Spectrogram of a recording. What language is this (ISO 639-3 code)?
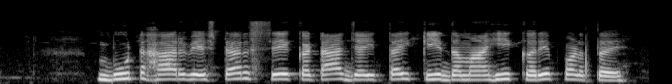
mag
